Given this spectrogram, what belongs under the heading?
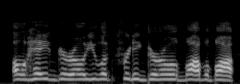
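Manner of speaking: mock friendly girl talk. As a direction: parody girls complimenting each other. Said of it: "women are all on the same team".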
